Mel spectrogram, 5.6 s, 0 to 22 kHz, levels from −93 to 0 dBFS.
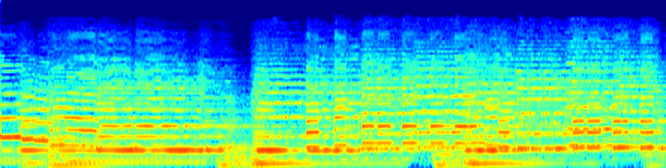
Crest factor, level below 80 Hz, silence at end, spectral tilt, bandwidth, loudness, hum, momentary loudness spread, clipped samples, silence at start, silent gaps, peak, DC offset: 12 dB; -42 dBFS; 0 s; -5.5 dB/octave; 12 kHz; -23 LUFS; none; 3 LU; under 0.1%; 0 s; none; -10 dBFS; under 0.1%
